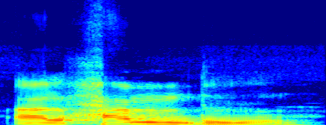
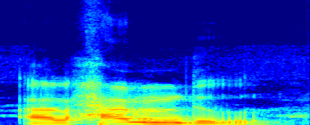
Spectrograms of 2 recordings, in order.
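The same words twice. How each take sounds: No difference in how they are said.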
